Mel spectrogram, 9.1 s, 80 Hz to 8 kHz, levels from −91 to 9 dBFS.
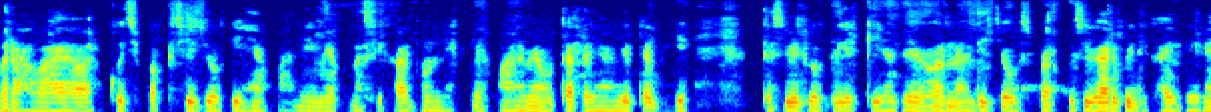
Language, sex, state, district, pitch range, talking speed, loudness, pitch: Hindi, male, Bihar, Araria, 120-125 Hz, 205 wpm, -24 LUFS, 120 Hz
